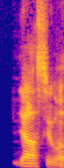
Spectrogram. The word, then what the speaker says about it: Yasuo: Yes, Yasuo.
